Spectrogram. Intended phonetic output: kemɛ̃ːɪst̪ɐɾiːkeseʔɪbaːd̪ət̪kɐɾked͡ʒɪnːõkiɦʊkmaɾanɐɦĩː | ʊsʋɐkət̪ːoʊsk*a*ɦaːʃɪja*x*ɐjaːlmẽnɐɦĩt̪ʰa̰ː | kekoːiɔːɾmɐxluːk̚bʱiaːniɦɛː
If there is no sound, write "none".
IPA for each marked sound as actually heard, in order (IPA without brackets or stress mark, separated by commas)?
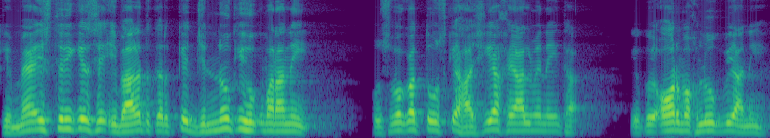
e, x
